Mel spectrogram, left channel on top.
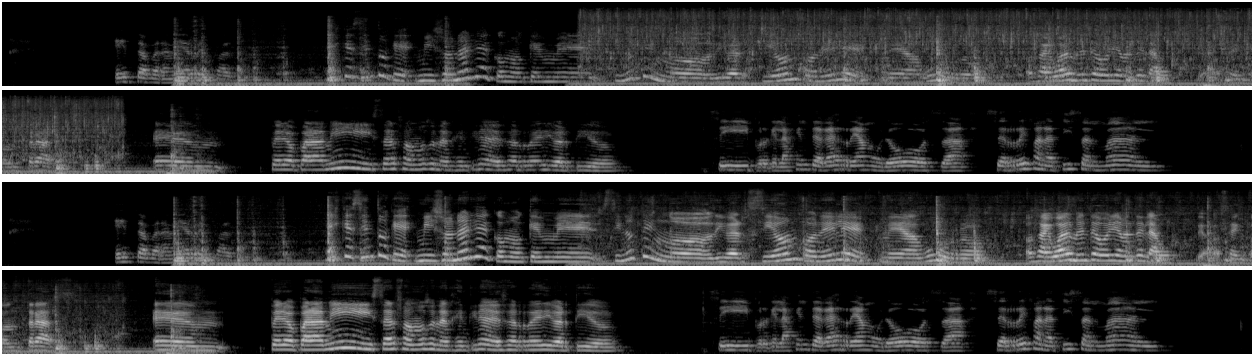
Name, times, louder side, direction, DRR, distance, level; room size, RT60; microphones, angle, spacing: voice 1, 1.1-2.5 19.6-24.1, right 1 dB, 5° right, 0.4 m, -34 dB
sound 1, 1.7-4.6 5.6-14.6, right 1 dB, 45° right, 1.1 m, -34 dB
voice 2, 3.2-10.0 10.2-13.1 14.0-14.7 15.2-18.6, right 7 dB, 85° right, 0.4 m, -26 dB
sound 2, 5.7-13.7, left 8 dB, 80° left, 0.6 m, -39 dB
4.5 x 3.1 x 2.7 m
head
